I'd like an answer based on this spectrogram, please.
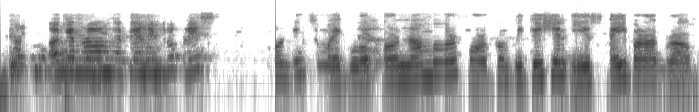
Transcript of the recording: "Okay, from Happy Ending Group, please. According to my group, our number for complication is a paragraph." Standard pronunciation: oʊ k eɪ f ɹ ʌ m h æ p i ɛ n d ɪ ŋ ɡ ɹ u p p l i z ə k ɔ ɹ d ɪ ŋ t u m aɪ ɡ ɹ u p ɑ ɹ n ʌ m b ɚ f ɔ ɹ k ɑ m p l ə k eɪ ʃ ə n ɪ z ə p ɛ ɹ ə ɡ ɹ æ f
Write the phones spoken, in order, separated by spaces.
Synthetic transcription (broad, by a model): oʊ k eɪ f ɹ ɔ m h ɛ p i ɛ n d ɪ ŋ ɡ ɹ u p p l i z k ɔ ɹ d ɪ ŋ t u m aɪ ɡ ɹ u p ɑ ɹ n ʌ m b ɚ f ɔ ɹ k ɑ m p l ə k eɪ ʃ ə n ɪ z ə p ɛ ɹ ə ɡ ɹ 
